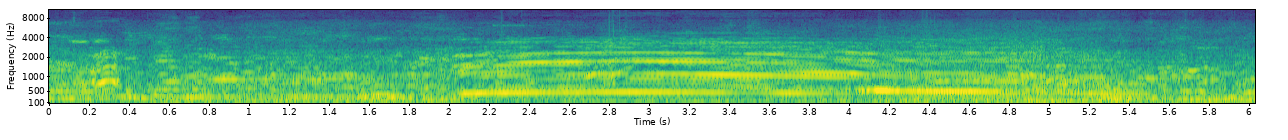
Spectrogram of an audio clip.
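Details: Dairy cow with calf at Aftabganj livestock market in Dinajpur, Bangladesh, 21 April 2024: a long harmonic moo that swells and falls over about three seconds, with a second shorter moo after, amid crowd chatter.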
